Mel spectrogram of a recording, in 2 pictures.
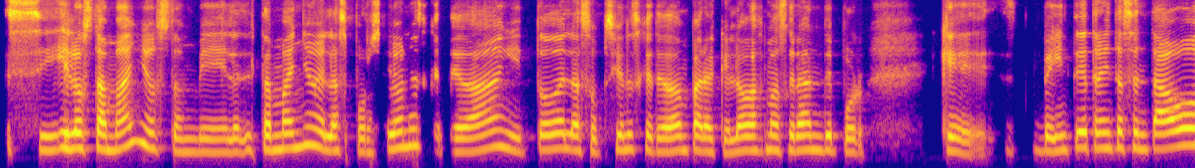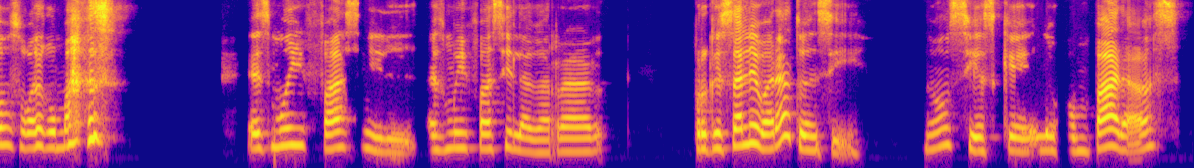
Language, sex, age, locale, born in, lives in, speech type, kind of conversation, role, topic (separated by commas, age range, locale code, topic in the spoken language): Spanish, female, 35-39, es-PE, Peru, United States, conversation, unstructured, none, ¿Qué es lo que más te molesta de las cadenas de comida rápida?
